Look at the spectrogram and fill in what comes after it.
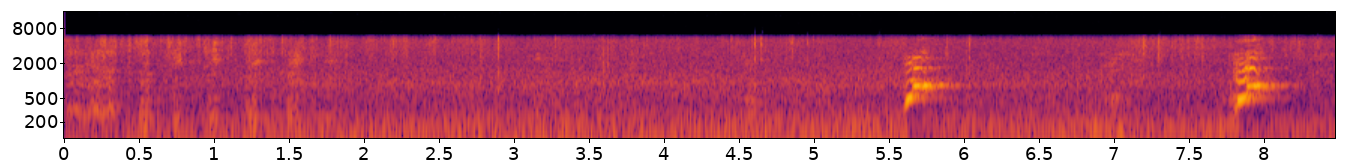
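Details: Pet dog, one of three household dogs named Jesse, Glitter and Rocco, gives two short, sharp yelping barks about two seconds apart near the end, after a long stretch of steady low background hum.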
